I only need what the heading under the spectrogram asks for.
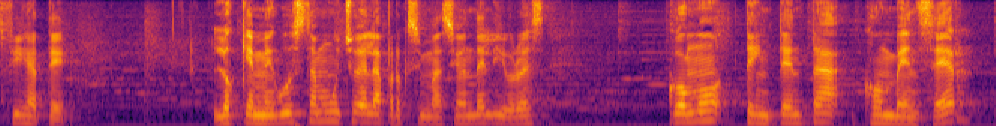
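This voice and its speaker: A man with a Mexican accent hosting a solo podcast in a casual, conversational way, with frequent restarts and tag questions. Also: medium pitch. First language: Spanish. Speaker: podcast host.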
